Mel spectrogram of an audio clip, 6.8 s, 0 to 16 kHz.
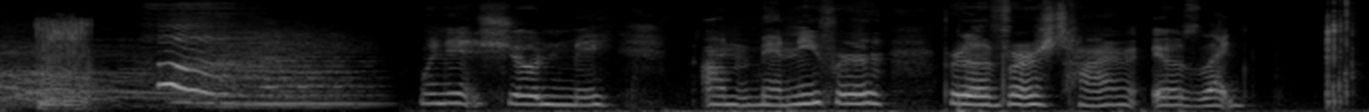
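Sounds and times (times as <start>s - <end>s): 
six-year-old child blowing a wet buzzing raspberry imitating a farting noise: 0.2s - 1.1s
speech: 2.4s - 6.3s.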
